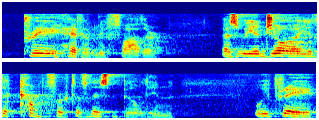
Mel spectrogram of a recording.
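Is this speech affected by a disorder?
No.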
